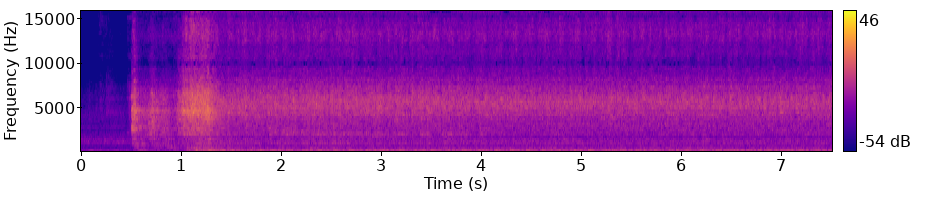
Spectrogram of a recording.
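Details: 1969 Chevelle SS big-block V8, sat 37 years, restarted after loose spark plug terminals were tightened: uneven, lumpy idle, better than before but still not running smoothly; owner will check header pipes with a heat gun to confirm all 8 cylinders fire.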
